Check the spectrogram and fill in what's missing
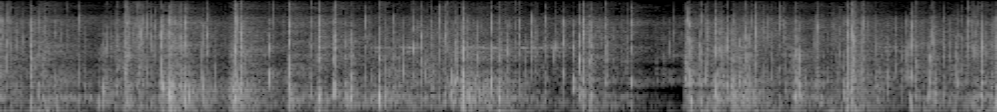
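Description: A sealed plastic instant-noodle packet with dry noodles inside is squeezed and crunched by hands and long nails. It makes a dense, continuous run of bright crinkling and sharp crunching crackles with almost no low end. The sound briefly eases off just before the five-second mark, then picks up again.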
